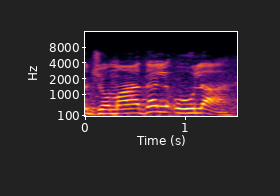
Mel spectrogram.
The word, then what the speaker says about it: جمادی الاولیٰ: ہوگا، پڑھ دیتے ہیں۔ لیکن یہ عربی نام ہے، تو عربی کو عربی کے اعتبار سے پڑھا جائے گا۔ فعالہ کے وزن پر ہے جمادہ، ٹھیک ہے۔ تو جمادی الاولیٰ کیا ہے تلفظ؟ جمادی الاولیٰ۔ جمادی الاخرہ، اس کو جمادی الثانیہ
